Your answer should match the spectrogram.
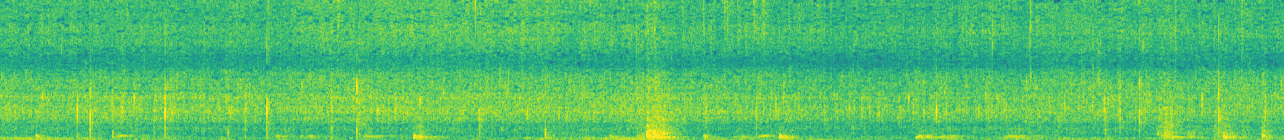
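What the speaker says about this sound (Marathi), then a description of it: "मोहरी तडतडते, यामध्ये थोडी हळद टाकूया आणि शिमला मिरची टाकून घेऊया।" Capsicum frying in hot oil with crackling mustard seeds and turmeric: a loud, steady sizzle with scattered pops and occasional stirring scrapes, close up and without talk.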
